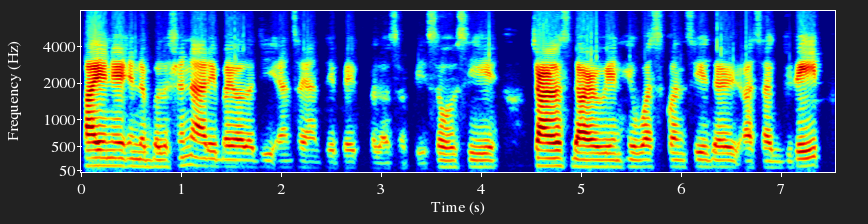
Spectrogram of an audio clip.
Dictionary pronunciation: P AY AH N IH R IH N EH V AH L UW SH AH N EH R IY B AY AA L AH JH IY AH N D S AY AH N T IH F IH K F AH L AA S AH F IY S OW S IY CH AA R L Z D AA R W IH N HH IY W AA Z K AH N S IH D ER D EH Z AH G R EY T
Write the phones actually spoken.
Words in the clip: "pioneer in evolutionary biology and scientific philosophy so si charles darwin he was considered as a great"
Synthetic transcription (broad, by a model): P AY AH N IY R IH N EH B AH L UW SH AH N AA R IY B AY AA L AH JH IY AH N D S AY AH N T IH P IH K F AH L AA S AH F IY S OW S IY CH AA R L S D AA R W IH N HH IY W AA S K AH N S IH D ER D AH S AH G R EY T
